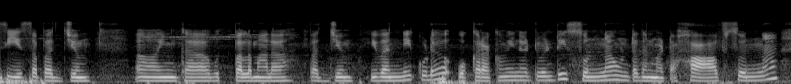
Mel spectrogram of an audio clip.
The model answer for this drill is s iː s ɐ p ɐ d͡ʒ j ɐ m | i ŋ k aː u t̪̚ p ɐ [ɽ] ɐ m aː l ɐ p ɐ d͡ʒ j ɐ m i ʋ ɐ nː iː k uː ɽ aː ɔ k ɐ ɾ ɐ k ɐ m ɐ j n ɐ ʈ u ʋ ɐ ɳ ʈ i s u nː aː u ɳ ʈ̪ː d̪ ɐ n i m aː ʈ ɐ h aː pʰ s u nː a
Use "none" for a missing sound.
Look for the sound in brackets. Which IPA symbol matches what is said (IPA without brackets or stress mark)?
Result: l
